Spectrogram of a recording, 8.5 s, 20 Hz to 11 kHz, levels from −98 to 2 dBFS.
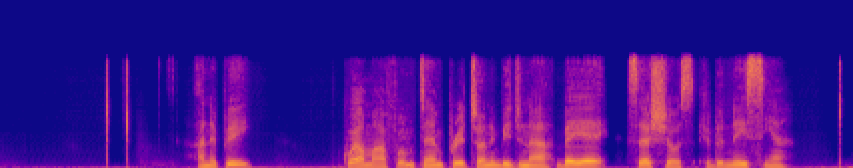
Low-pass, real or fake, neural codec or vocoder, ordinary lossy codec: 7.2 kHz; fake; codec, 16 kHz, 0.5 kbps, X-Codec, WavLM features, trained on Multilingual LibriSpeech; none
